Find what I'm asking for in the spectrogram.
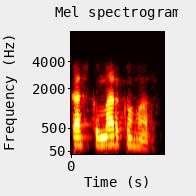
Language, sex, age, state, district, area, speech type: Odia, male, 18-30, Odisha, Kandhamal, rural, conversation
